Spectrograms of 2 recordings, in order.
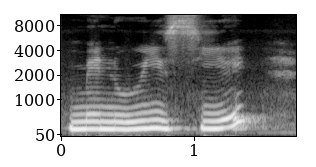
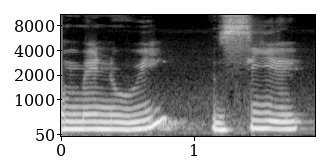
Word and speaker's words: menuisier: Tel que le menuisier. Remember, UI, this combination, it is pronounced as we. So, menuisier. Menuisier.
